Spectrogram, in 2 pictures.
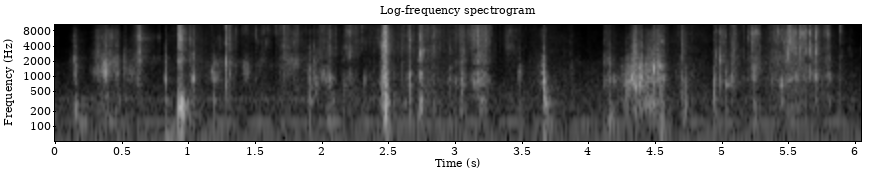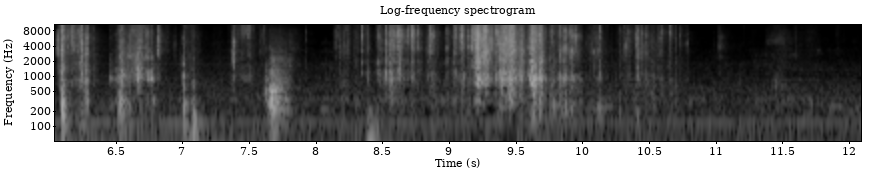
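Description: A cardboard box of hockey trading cards being torn open and its foil-wrapped packs pulled out and handled: a busy run of crinkling, rustling, tearing and short clacks of card stock, which dies down for about the last second.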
